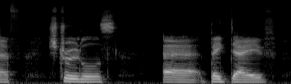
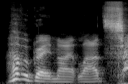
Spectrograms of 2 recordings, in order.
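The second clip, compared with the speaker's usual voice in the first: loud sign-off; 3 semitones higher, 10 dB louder than usual. Real, not acted. Signing off the stream.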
